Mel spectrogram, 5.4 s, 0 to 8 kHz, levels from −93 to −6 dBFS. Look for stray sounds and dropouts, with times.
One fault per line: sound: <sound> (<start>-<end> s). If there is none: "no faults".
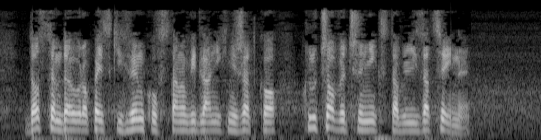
no faults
